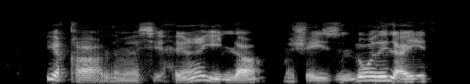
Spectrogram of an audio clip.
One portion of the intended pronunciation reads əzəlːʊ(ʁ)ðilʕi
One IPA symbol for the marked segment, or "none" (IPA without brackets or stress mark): ʁ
